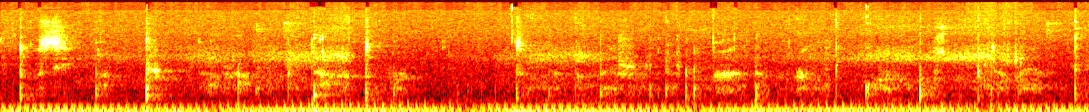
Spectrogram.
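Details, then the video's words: Indoors, the female cat Doroti gives a strong, deep, steady purr with a couple of short pauses for breath, accompanied by soft whispering and scattered small clicks. "ASMR Cat Purring & Whispering"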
